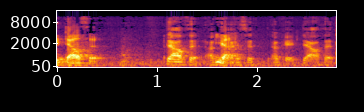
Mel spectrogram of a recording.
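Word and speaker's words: Douthat: you wrote with Roscoe Todd and did I pronounce that right by the way I always say Delta Delta yeah that's it okay Delta okay and I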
